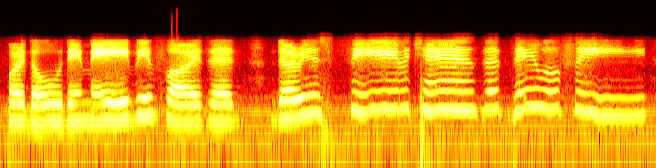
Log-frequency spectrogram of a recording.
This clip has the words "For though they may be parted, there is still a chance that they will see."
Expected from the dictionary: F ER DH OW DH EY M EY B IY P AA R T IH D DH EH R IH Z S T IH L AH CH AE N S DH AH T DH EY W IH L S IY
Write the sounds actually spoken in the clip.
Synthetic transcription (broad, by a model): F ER DH OW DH EY M EY B IY F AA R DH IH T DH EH R IH Z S T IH L AH CH AE N S DH AH T DH EY W IH L S IY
